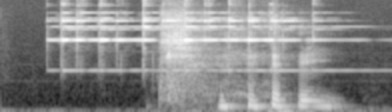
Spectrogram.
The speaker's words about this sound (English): Oh, I think we're reaching for the bell. Here we go.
